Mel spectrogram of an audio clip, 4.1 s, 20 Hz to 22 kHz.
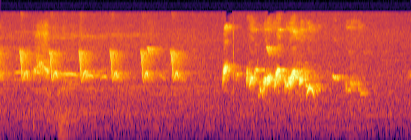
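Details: Red-whiskered bulbul with a dark bib, trapping session on 28 February 2017; six evenly spaced bright chirps, a short gap, then a loud bubbling warbled phrase fading into scattered notes.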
